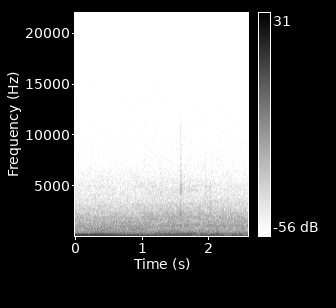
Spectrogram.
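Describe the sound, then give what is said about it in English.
The twin exhausts under the rear diffuser of a Hyundai i30N Performance Fastback, a front-wheel-drive car with a little over 270 horsepower, give a steady, throaty low burble, a deep rumbling engine note holding an even pitch throughout with no voices over it. “There's a nice throaty burble to the twin exhausts underneath the diffuser at the back of this Hyundai i30N Performance Fastback”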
